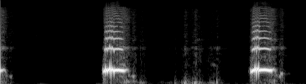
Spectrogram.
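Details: Greater painted-snipe lure call: two brief, harsh, level hooting notes about 1.5 seconds apart, with faint low knocks in the gap between them.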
